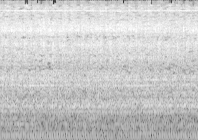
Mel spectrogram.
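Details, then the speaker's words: JDM car after engine bottom-end rebuild for knock; previously stumbled on low beam and stalled on high beam. Now all four headlights on, smooth even idle with steady hum, no stumble or dip under electrical load; normal idle. "все четыре фары машина не глохнет все прекрасно себя чувствует"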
